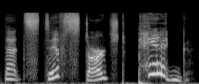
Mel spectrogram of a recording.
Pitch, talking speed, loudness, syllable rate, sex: 285 Hz, 120 wpm, -16 LUFS, 3.5 syllables/s, female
